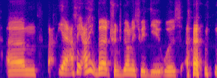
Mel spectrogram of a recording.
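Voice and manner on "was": laughing partway through speech. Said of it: "sorry, I'm laughing".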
